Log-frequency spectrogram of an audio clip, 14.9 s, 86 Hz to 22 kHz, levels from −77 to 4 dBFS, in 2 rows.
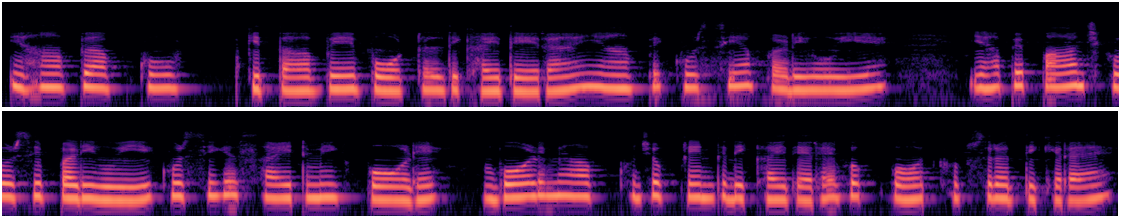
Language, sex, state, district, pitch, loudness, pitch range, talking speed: Hindi, female, Rajasthan, Churu, 230 Hz, -22 LUFS, 215-245 Hz, 175 wpm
